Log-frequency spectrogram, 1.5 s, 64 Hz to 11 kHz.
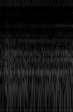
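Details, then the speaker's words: Optimum TU 2004v mini lathe after stripdown and rebuild, spindle at low speed of about 240 rpm: low even hum, faint steady whine, no knocks or grinding; much quieter than expected, running smoothly. "much quieter than i thought it would be much quieter that's spinning away nicely"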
